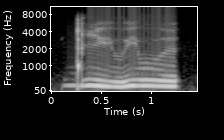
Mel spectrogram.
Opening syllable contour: falling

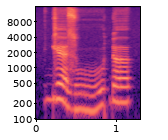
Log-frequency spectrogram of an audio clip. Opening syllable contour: falling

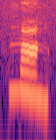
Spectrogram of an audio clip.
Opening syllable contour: falling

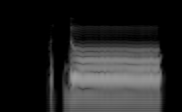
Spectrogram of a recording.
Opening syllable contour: low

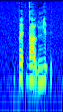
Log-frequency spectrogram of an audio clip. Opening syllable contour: high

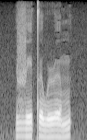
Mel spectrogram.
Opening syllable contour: rising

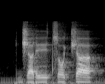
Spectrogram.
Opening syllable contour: low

